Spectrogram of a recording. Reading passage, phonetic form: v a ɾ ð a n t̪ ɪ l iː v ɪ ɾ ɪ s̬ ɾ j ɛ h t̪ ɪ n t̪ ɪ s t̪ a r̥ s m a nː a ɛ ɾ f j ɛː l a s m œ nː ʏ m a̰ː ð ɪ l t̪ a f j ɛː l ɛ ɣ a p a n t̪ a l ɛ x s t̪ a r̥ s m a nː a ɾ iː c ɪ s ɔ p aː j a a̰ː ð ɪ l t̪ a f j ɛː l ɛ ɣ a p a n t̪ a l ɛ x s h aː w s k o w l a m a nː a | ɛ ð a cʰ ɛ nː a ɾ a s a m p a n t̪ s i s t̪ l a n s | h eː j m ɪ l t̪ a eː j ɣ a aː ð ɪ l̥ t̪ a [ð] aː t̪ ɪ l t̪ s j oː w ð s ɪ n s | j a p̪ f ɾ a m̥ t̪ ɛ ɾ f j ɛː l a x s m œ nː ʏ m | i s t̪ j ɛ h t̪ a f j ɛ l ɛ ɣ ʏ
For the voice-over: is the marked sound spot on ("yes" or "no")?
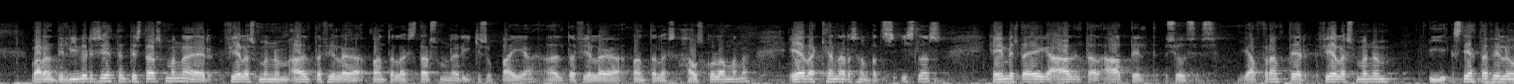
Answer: yes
